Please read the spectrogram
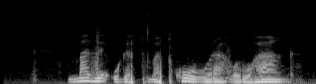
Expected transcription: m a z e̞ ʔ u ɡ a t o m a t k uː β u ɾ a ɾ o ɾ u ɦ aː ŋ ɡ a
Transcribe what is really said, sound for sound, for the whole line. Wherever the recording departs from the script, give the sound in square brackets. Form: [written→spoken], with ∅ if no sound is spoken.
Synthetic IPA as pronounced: m a z e̞ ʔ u ɡ a t [o→u] m a t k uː β u ɾ a [ɾ→∅] o ɾ u ɦ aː ŋ ɡ a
